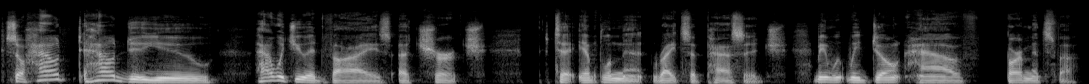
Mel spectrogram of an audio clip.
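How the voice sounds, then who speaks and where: A man interviewing in a thoughtful, conversational way, building his questions haltingly. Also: low voice, expressive, no echo, studio quality.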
